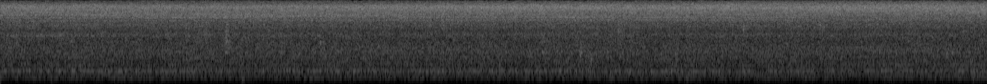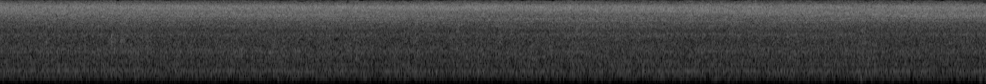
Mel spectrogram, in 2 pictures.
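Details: Japanese honey bees fanning steadily in hot weather, producing a thick, unvarying hum of overlapping low tones with occasional brief clicks, accompanied by a constant shrill hiss above.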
